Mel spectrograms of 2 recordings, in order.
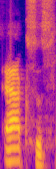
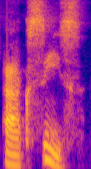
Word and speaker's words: axis: Bugout has something that's called an access lock. by axis, not the axis. If I mispronounce it, I'm sorry. It's axis as in uh a line that goes through the knife.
